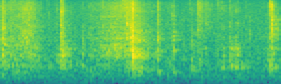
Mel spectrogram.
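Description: Packaging being handled: a cardboard box flap opened and a clear plastic clamshell tray slid out, rustling with a sharp click about a second in and a few lighter ticks.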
